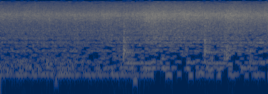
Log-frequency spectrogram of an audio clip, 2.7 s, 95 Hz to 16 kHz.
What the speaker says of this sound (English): I have a heated pan with some olive oil. I'm going to add 1 medium chopped onion and 3 cloves of garlic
